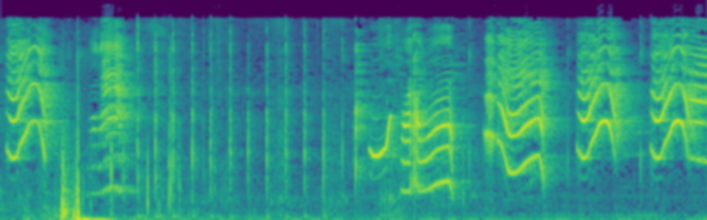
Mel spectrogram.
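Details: Pet parrot repeating a nasal two-note word, likely the familiar 'mami', over and over with rising-falling pitch, alternating with a run of sharp tapping clicks.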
